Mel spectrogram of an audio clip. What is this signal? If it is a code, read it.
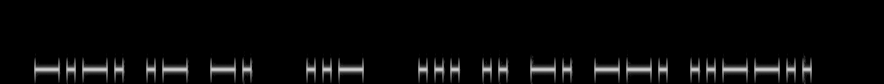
Morse code, heard as a keyed tone, about 15 wpm, 700 Hz. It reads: CAN U SING?
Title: Sentences from Top 400 Words and Abbreviations 15wpm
